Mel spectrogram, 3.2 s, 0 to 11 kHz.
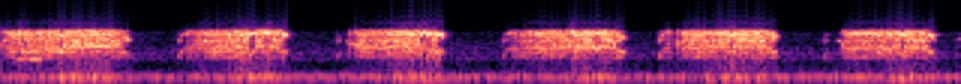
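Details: Owl on a live nest camera at 2:34 AM on August 22, 2015, as the male brings a mouse to the female. Harsh, hissing bursts repeat rapidly, about two per second, over a steady low electrical hum.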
